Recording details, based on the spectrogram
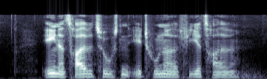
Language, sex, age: Danish, male, 26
